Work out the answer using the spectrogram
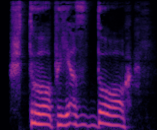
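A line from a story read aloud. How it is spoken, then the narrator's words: Growling, hysterical laughter. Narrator (Russian): рычал Ник и истерически хохотал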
